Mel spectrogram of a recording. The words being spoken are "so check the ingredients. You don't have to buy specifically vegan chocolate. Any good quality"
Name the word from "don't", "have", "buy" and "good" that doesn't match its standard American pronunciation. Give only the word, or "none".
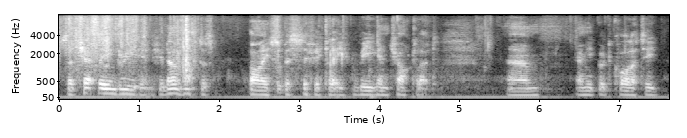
have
